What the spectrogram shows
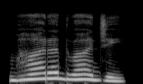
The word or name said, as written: ಭಾರದ್ವಾಜಿ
